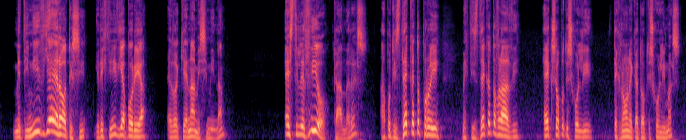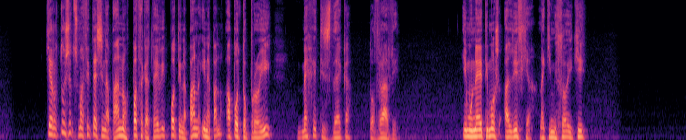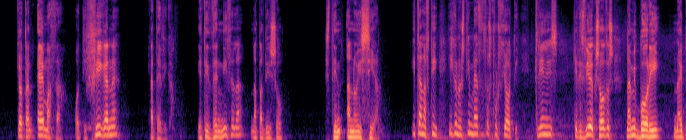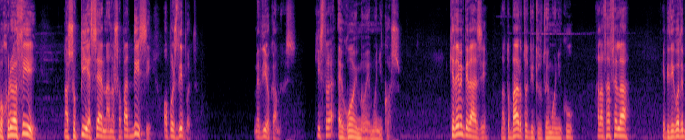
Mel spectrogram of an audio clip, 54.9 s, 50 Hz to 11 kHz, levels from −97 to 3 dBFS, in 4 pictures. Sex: male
